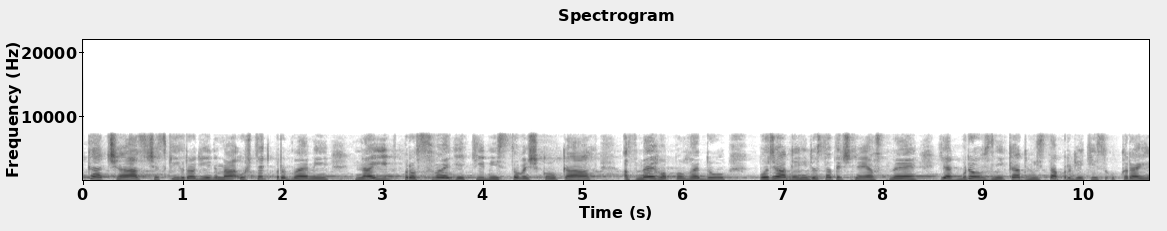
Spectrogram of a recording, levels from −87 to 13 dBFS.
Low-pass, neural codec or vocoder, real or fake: 7.2 kHz; codec, 16 kHz, 4 kbps, FreqCodec, larger model; fake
